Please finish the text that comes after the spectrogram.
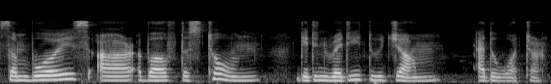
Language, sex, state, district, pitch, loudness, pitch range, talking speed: English, female, Nagaland, Dimapur, 190 Hz, -16 LUFS, 180-195 Hz, 140 wpm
